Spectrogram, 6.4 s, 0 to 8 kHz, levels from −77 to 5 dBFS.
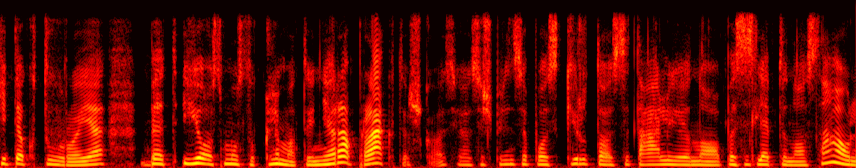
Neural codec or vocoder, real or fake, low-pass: none; real; 7.2 kHz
